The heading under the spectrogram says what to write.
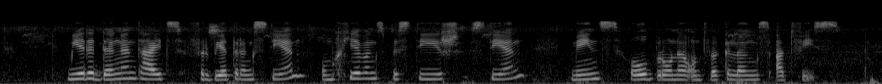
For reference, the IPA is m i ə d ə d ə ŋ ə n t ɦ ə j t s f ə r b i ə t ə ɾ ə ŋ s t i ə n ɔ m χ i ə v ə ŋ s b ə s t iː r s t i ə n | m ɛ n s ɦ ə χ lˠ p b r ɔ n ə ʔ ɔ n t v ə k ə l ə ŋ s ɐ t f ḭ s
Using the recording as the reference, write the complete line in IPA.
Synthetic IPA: m i ə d ə d ə ŋ ə n t ɦ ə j t s f ə r b i ə t ə ɾ ə ŋ s t i ə n ɔ m χ i ə v ə ŋ s b ə s t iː r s t i ə n | m ɛ n s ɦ ə lˠ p b r ɔ n ə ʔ ɔ n t v ə k ə l ə ŋ s ɐ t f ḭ s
